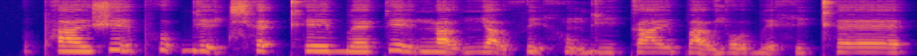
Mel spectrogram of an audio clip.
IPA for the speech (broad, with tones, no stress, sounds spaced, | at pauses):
pʰ a˨ ɪ̯ ʃ ḛ˦˨ ɪ̯ pʰ ʊ˦ ʔ ɡ ḛ˦˨ ɪ̯ t͡ɕʰ ɛ˦ ʔ kʰ e˦ b ɛ˨ k ḛ˦˨ ɪ̯ ŋ a̰˦˨ ʊ̯ ɲ a̰˦˨ ʊ̯ θ ḭ˦˨ h ũ˦˨ ɡ i˨ k a˦ ɪ̯ p a̰˦˨ ʊ̯ j o̰˦˨ ʊ̯ b ḛ˦˨ h ḭ˦˨ kʰ ɛ˦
